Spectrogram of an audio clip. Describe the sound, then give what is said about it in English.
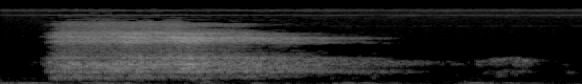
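A deep breath released during a grounding breathing exercise: one long, loud, breathy exhale that gradually fades, followed by a softer, shorter breath near the end. “Deep breath in. Anchor to Earth's core. And release.”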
